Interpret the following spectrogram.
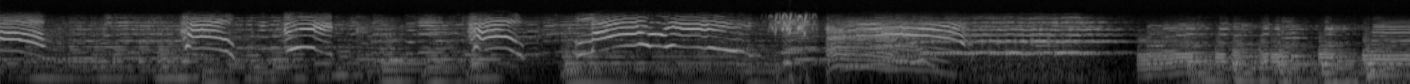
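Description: Orchestral cartoon score playing a run of short swooping notes that rise and fall, then a longer held passage that breaks off briefly about eight and a half seconds in.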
